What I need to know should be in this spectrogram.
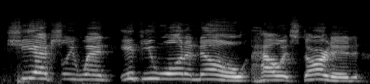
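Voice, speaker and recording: A man's voice: very high voice, animated, measured pace, fairly bright tone, a little hiss or hum, low-quality recording. An American man hosting a podcast interview, telling stories in a rambling, informal, amused way. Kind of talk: casual chat, storytelling.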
